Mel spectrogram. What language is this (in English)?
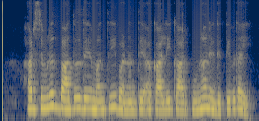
Punjabi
